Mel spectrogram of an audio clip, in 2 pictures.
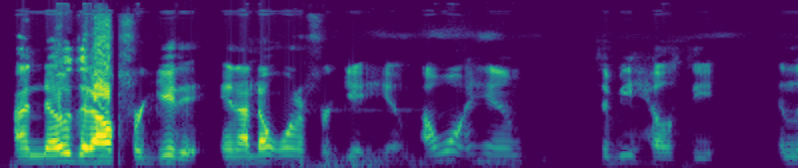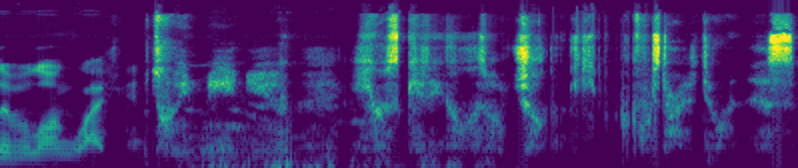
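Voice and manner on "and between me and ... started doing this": whispered aside; secret whisper. Real, not acted. Vlogger whispering a secret about his dog to viewers.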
